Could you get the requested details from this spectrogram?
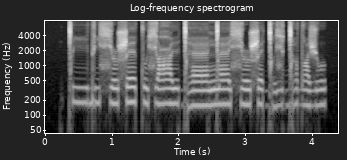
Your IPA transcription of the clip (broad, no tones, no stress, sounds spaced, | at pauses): ǀ iː d i ɕ ə˞ ʂ ɛ t ʊ ɕ ʌ ʕ ɪː ɡ͡ǀ æː ŋ͡ǀ æ ɕ ə˞ ʂ ɛ ɡ͡ǀ ʌ ʑ ʊ ɡ͡ǀ ɪ dˤ æ ʒ ʊ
